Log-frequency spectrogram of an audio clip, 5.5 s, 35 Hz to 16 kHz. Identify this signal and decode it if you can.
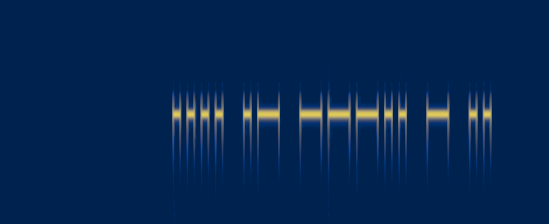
Morse code, heard as a keyed tone, about 17 wpm, 700 Hz. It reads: HA8TI
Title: DXCC-100 Call Signs - 5 Characters - Repeated 3x - 17wpm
